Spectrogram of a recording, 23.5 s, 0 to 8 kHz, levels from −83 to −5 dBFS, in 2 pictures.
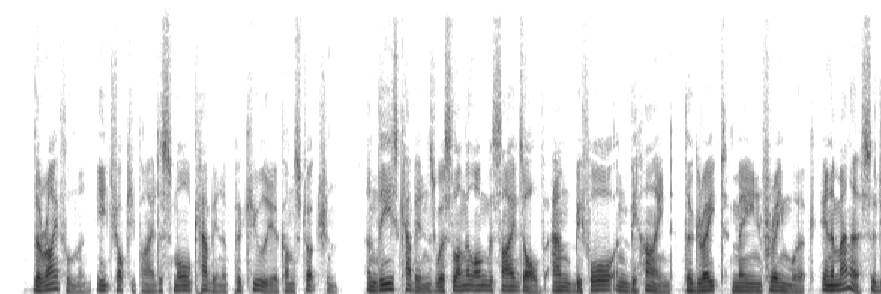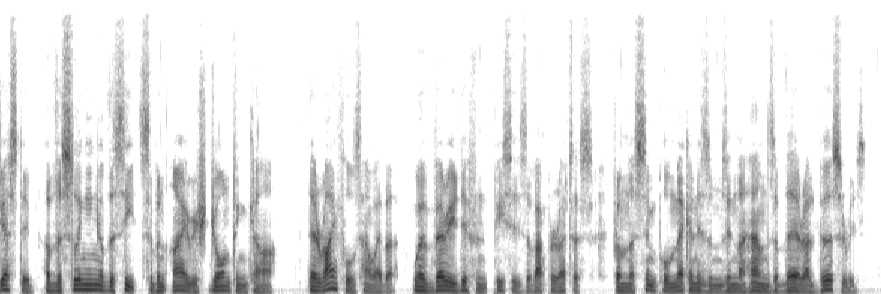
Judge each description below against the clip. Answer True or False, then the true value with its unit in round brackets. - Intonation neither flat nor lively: True (5.0 semitones)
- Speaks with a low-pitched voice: True (105 Hz)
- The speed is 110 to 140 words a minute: False (160 wpm)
